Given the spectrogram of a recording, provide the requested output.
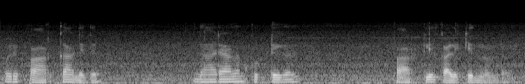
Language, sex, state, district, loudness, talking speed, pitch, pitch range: Malayalam, male, Kerala, Thiruvananthapuram, -18 LUFS, 70 wpm, 110 Hz, 95-115 Hz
